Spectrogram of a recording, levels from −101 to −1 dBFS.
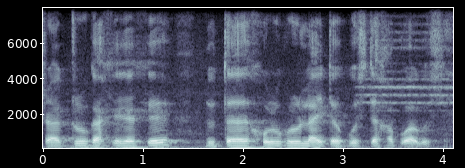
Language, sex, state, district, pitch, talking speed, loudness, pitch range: Assamese, male, Assam, Sonitpur, 120 Hz, 175 wpm, -16 LUFS, 110-125 Hz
